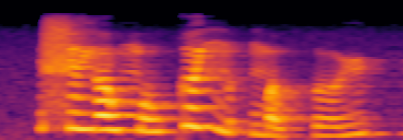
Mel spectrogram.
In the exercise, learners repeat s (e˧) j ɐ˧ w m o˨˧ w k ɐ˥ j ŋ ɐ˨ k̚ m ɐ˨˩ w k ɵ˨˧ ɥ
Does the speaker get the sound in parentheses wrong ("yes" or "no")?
no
